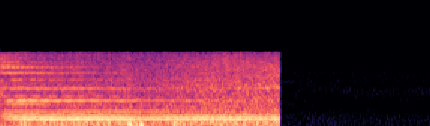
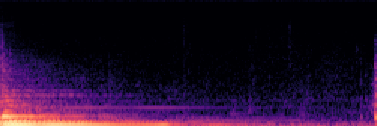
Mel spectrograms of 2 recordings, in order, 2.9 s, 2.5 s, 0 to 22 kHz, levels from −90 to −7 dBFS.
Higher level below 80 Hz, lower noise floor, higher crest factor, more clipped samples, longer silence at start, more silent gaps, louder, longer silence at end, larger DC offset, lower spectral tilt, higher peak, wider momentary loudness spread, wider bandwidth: about the same, -26 dBFS vs -22 dBFS; first, -78 dBFS vs -50 dBFS; about the same, 14 dB vs 18 dB; neither; about the same, 0 s vs 0 s; neither; first, -14 LUFS vs -21 LUFS; about the same, 1 s vs 1.05 s; neither; about the same, -11.5 dB/octave vs -12 dB/octave; about the same, -2 dBFS vs -2 dBFS; second, 4 LU vs 21 LU; first, 4 kHz vs 1.4 kHz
